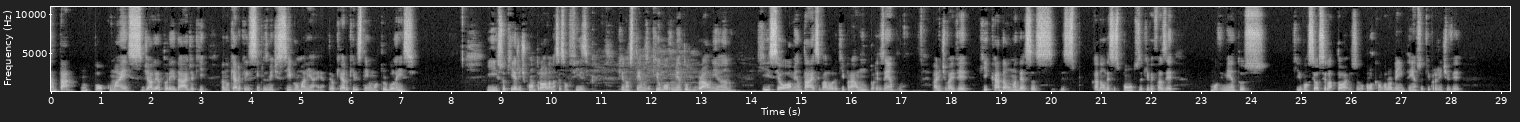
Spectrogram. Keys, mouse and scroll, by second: 0.4-1.1 ctrl+middle drag, 1.2 ctrl+space, 4.9 space, 5.1-5.7 middle drag, 7.1-7.7 ctrl+middle drag, 8.4 middle click, 9.5 click, 14.6 click, 15.3 Escape, 15.8 click, 16.9 1, 17.0 Return, 17.7 space, 23.0 click, 24.0 click, 24.7 click, 25.9 ctrl+click, 27.2 1, 27.3 0, 27.6 Return.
